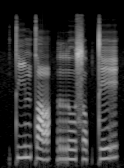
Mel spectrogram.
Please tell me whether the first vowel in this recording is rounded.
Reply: no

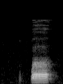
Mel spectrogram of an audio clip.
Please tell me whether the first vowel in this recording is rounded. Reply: yes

